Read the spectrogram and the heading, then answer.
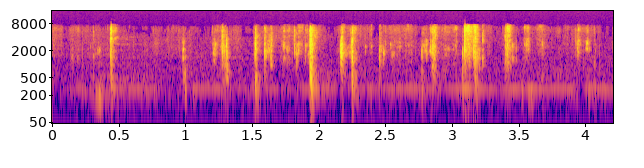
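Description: A deck of tarot cards being shuffled, producing a steady stream of crisp, irregular taps and papery flicks with no one speaking.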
